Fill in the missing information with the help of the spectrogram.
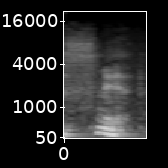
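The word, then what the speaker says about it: Psmith: Leave It to Smith. It's Leave It to Smith, but the P is silent.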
